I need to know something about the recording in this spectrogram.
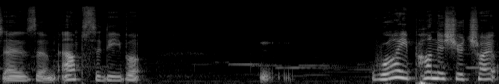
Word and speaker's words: Abcde: are legit called AB CDE e but it's pronounced AB absidy why would would you call your child AB B CDE e even if it's pronounced apparently pronounced as um absidy but why punish your child like this and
